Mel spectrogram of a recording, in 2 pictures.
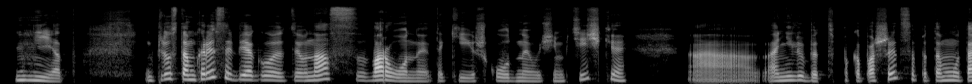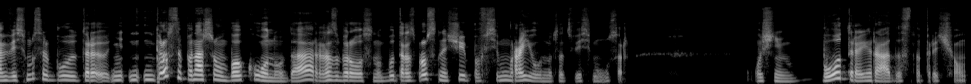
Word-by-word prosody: Нет. 185 -8 -2 0.8
И - - -7
плюс 245 +8 -2
там 225 -2 +6
крысы 275 +5 +2
бегают, 200 -4 0
и - - -1
у 180 - -3
нас 215 +7 +2
вороны 175 -6 +4
такие 155 -1 -10
шкодные 155 -1 -7
очень 150 +1 -9
птички. 225 - -2 0.6
А, - - -4
они 180 +3 -1
любят 160 -7 -5
покопошиться, 240 - -1
поэтому 180 0 -4
там 180 +1 +5
весь 190 +1 -2
мусор 230 -1 -4
будет 195 -1 -3
ра 185 -3 +4
не 200 +1 -3
не 210 +1 -5
не 220 0 -2
просто 280 +5 +4
по 220 - 0
нашему 220 -2 +6
балкону, 195 -4 +2
да, 160 +10 +4
разбросан, 185 -4 0
он - - -12
будет 205 0 -4
разбросан 190 +4 +1
еще 180 +5 -1
и - - -4
по 175 -5 -12
всему 190 +4 -7
району, 175 -5 +3
этот 140 - -13
весь 150 - -11
мусор. - - -12 1.3
Очень 150 -3 -5 0.2
бодро 265 - +3
и 170 - -2
радостно - - 0
причем. - - -9
190 Hz, 150 wpm, -24 LUFS, 165-210 Hz, 1.3 s, там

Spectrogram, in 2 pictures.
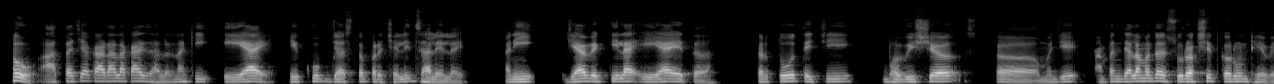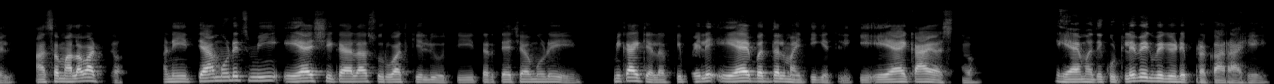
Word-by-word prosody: हो. - - +8 0.2
आताच्या 140 +3 -3
काळाला 145 0 +1
काय 145 0 0
झालं 105 -4 -7
ना, 120 - -5
की 125 0 -8 0.2
एआय 130 +4 +5 0.3
हे 115 - -2
खूप 135 -1 -5
जास्त 110 +3 -2
प्रचलित 110 +6 -4
झालेलं 105 -8 -1
आहे 85 - -9 0.4
आणि 115 +2 0 0.4
ज्या 130 +4 +5
व्यक्तीला 140 0 +2
एआय 120 +3 +2
येतं, 95 -7 -2 0.5
तर 120 - 0
तो 140 +2 +5
त्याची 130 -1 -5 0.4
भविष्य 120 +4 +2 0.6
अ, 115 - -1 0.4
म्हणजे 105 +6 -5 0.2
आपण 130 +5 -6
त्याला 135 +2 +4
मात्र 145 0 +2
सुरक्षित 135 +1 +2
करून 130 +1 +1
ठेवेल, 90 -7 -7 0.3
असं 115 +4 0
मला 135 +2 +4
वाटतं 165 0 +1 0.4
आणि 130 +2 -3
त्यामुळेच 175 +5 +2
मी 175 +1 -1 0.2
एआय 145 +3 +5
शिकायला 130 -2 +2
सुरुवात 120 -3 -1
केली 110 -1 -4
होती 105 +1 -9
तर 110 0 -4
त्याच्यामुळे, 120 +1 -3 0.6
मी 140 - -3
काय 165 0 +6
केलं, 110 -7 -3
की 125 - -4
पहिले 135 +4 +1 0.2
एआय 145 +3 +9
बद्दल 135 0 +2
माहिती 110 -2 -4
घेतली, 95 -3 -11
की 105 +3 -11
एआय 125 +1 +4
काय 120 -2 +4
असतं? 95 -1 -12 0.8
एआयमध्ये 120 0 +1
कुठले 125 +5 +1
वेगवेगळे 145 -8 +3
प्रकार 95 -2 -4
आहे? 90 -1 -6
125 Hz, 145 wpm, -23 LUFS, 110-140 Hz, 0.8 s, एआय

